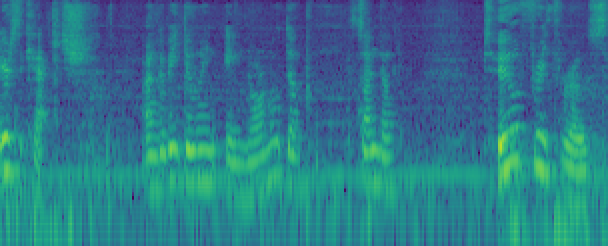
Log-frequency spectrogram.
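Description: A man talks at a very slow pace while faint music sits in the background. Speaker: sports vlogger. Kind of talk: casual vlog chat. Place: street. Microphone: phone near.

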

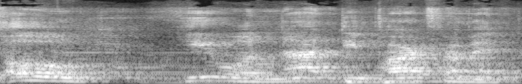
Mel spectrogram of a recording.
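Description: A man talking at a very slow pace, with audible room echo and clear music in the background. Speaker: pastor. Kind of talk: sermon. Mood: warm, celebratory. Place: church.

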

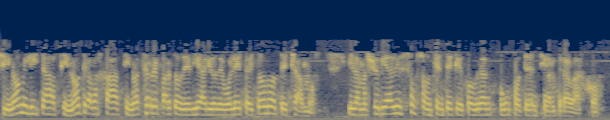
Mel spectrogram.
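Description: A woman at a medium pitch, very even in loudness, against noticeable background noise. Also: ordinary pitch variation, moderate pace. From Argentina, Buenos Aires province. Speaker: local political candidate. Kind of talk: radio interview. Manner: animated.

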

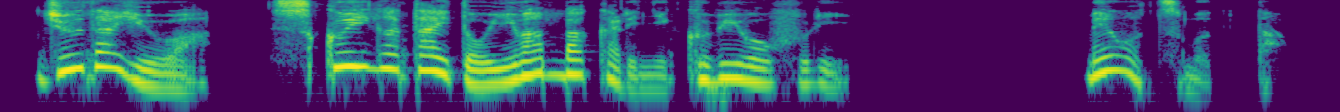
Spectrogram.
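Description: Her tone dark, mellow and somewhat breathy, a woman talks at a fairly slow pace with very wide pitch swings and long, frequent pauses. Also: medium pitch for a woman. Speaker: audiobook narrator. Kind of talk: reading aloud.

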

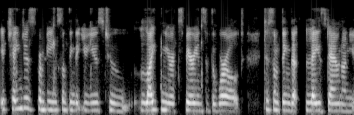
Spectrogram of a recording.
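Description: With a Dublin accent, a woman talks at a moderate pace, her intonation fairly even while her loudness swings widely. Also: fairly high pitch for a woman. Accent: Dublin Irish. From Ireland, north Dublin. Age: 30s. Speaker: author and poet; poet. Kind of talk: casual chat. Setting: video call from home during lockdown. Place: home room. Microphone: phone near.

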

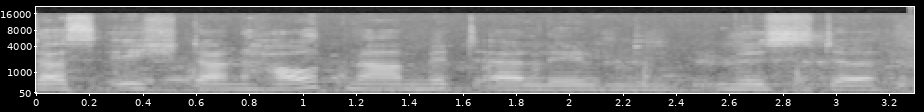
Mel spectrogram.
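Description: Noticeable background noise surrounds a woman with a fairly low voice, and the sound is dry with no echo. She speaks at a very slow pace. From USA. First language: English (speaking German). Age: 60s. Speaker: philosopher; interviewee. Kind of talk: interview; interview answer. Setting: at her home. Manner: hesitant, many fillers. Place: cafe. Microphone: lapel.

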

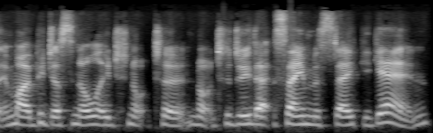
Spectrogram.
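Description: A woman with an Australian accent, medium pitch, fairly even intonation and moderate pace, over a quiet background. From Australia, Broken Hill, far western New South Wales; New South Wales. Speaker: life coach and motivational speaker; life coach, motivational speaker. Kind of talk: casual interview. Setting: remote call from Australia at night. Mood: relaxed, chatty. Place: home room. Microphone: video call.

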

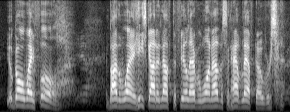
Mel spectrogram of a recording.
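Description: A man talks at a fairly quick pace in a high pitch, his intonation fairly even. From US South, East Tennessee. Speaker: Baptist pastor. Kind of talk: Sunday morning sermon, exhorting congregation on tithing and giving. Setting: church service with congregation. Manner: fervent, punctuating with repeated amens; folksy, repetitive with verbal fillers. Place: church.

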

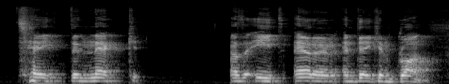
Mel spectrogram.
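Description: With the background quiet, a man talks at a very slow pace. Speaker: reaction video host. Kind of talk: casual reaction commentary. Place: home room. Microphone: studio mic.

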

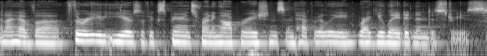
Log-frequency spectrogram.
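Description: A woman talks very fast in a very deep, low voice. Her loudness stays very even and her intonation is flat and monotone. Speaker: business applicant presenting to town board. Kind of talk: formal presentation at public meeting. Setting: town board meeting room. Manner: soft-spoken; hesitant, many fillers.

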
